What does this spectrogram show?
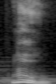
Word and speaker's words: mu: It's represented by the Greek letter e pronounced moo. Moo.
